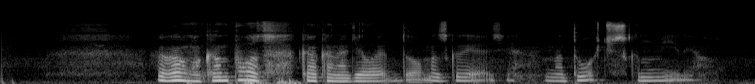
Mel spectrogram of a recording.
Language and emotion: Russian, sad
